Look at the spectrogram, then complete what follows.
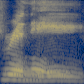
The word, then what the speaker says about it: Renee: walang accent, pero It's pronounced Rene.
